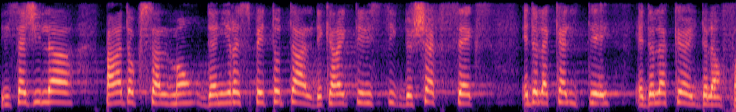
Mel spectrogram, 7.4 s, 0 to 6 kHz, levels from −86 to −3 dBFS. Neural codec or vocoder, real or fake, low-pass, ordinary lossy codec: codec, 16 kHz in and 24 kHz out, 1 kbps, XY-Tokenizer; fake; 5.4 kHz; none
